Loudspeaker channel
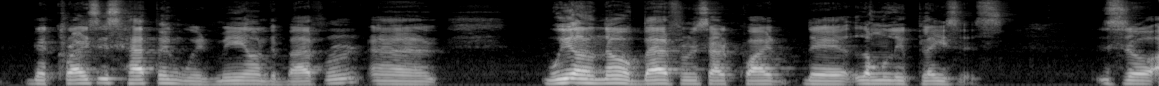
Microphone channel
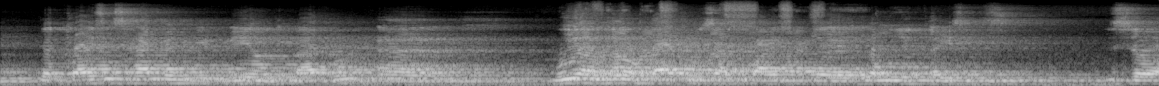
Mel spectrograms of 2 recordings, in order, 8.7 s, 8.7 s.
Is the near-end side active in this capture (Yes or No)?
Yes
